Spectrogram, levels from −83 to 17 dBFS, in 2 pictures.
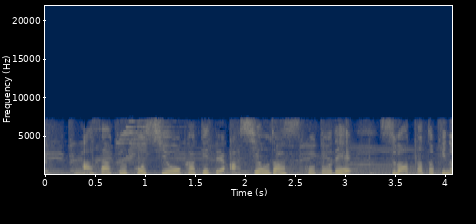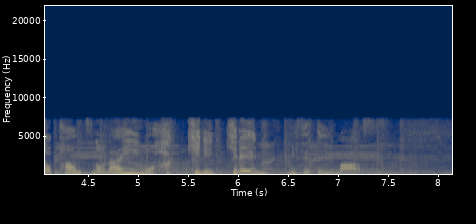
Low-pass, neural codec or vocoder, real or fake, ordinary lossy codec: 7.2 kHz; none; real; none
